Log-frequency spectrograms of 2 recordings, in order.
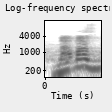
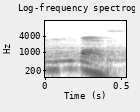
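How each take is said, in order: First: The first vowel is an open 'a'. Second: The first vowel is a rounded 'o'. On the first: The speaker calls it right. "নামাজ বলে না" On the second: The speaker calls it wrong. "বলে নোমাজ"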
